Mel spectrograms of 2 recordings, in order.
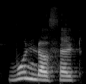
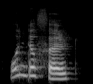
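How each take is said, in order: First: Said in the usual way. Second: High, loud stage-whisper of a cat. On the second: Acted. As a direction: echo it in a high, secretive cat voice. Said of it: "flüsterte die Katze".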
